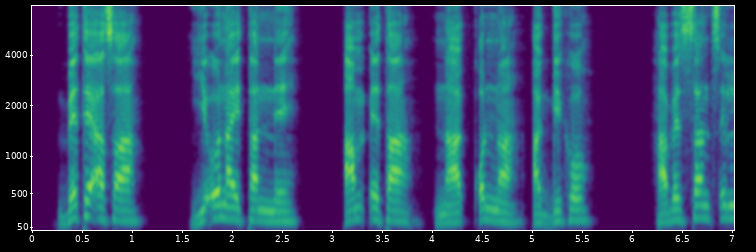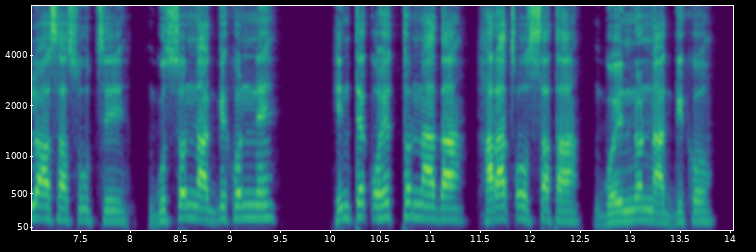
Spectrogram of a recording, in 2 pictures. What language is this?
Gofa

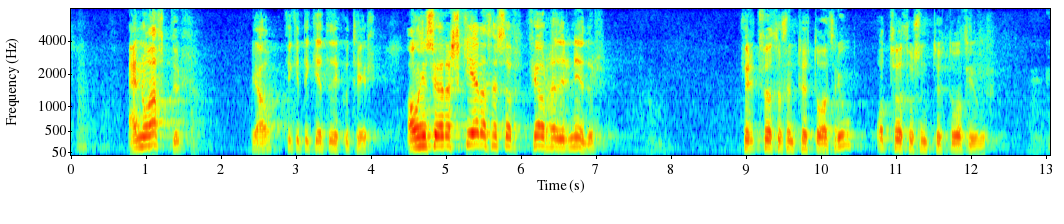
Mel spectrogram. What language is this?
Icelandic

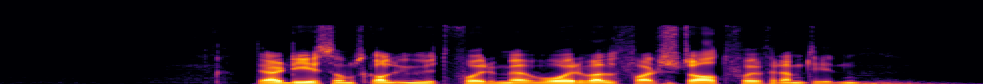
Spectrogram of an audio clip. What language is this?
Norwegian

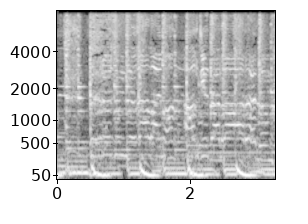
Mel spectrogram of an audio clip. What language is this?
Kazakh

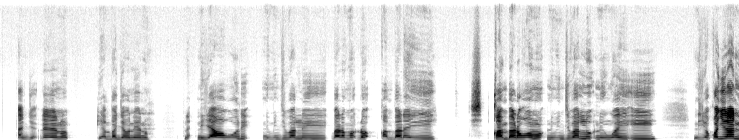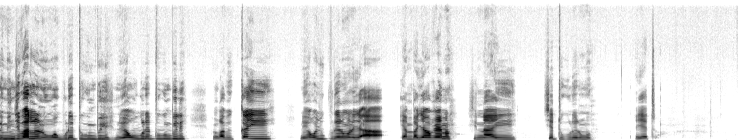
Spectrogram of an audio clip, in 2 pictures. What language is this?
Pero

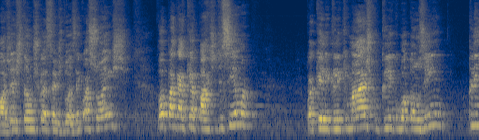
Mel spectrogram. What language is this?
Portuguese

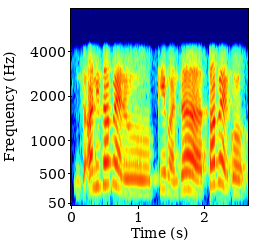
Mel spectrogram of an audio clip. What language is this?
Nepali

